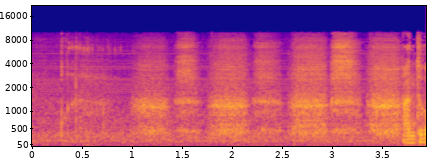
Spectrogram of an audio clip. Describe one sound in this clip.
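A young man chews food loudly.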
